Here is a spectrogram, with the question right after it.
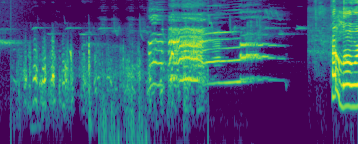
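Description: Backyard chickens clucking nearby in short irregular bursts, then a rooster crows loudly twice, a long cock-a-doodle-doo followed by another starting at the end.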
